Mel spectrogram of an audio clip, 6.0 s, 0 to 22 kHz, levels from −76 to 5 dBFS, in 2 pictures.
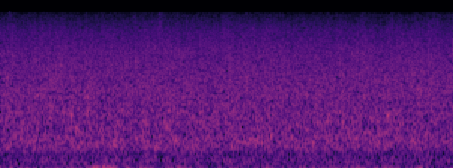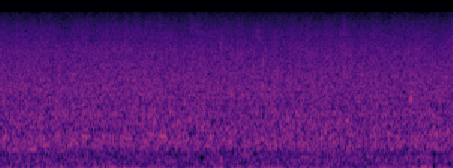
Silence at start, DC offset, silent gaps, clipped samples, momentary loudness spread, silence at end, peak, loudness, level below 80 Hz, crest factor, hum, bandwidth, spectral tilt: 0 s; under 0.1%; none; under 0.1%; 1 LU; 0 s; -20 dBFS; -31 LUFS; -50 dBFS; 14 dB; none; 16.5 kHz; -0.5 dB/octave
